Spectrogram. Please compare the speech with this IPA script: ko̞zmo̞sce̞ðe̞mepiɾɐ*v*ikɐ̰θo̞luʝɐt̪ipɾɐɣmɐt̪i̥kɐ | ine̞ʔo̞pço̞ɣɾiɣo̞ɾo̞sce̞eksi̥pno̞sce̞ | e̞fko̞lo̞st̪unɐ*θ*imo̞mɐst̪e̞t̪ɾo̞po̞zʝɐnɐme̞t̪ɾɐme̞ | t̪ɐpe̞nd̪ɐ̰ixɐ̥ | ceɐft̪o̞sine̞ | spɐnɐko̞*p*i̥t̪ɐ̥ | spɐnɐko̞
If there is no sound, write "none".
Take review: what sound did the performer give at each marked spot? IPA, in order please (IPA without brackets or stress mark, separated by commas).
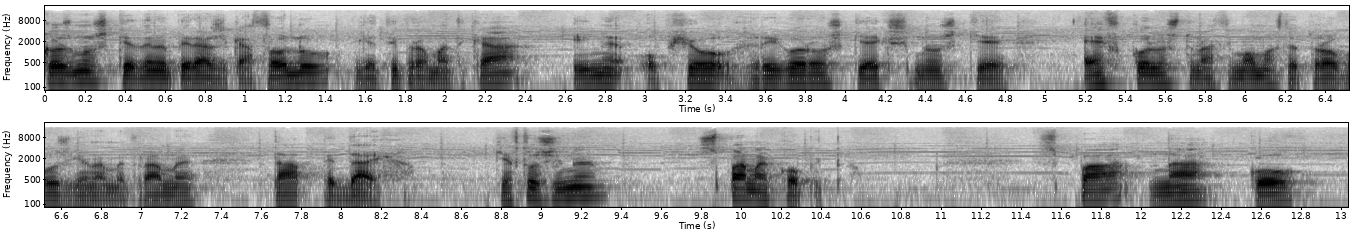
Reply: z, θ, p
